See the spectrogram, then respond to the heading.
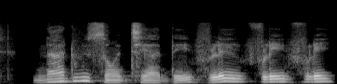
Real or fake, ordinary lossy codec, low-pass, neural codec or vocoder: real; AAC, 48 kbps; 7.2 kHz; none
